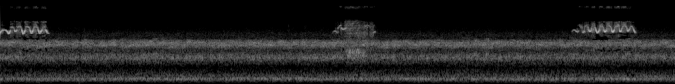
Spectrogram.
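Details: Owl chicks being fed, recorded 27 March 2020: three rasping, hissy begging bursts spaced a few seconds apart, over a constant droning hum.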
